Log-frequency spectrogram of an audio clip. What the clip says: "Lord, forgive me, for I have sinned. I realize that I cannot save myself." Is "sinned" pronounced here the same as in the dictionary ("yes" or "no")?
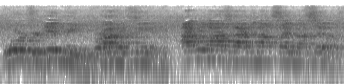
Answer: no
